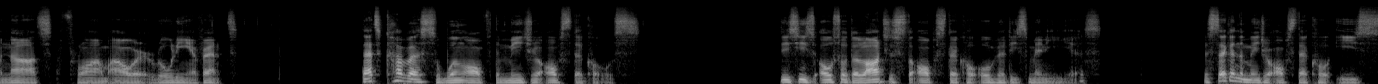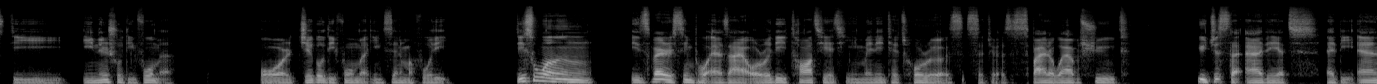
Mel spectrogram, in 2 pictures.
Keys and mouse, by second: 0.2 space, 1.9 click, 2.7 shift+space, 3.9 click, 4.2 click, 4.8 shift+space, 6.1 space, 6.6 z, 7.5 shift+space, 8.8 space, 10.2 space, 11.8 ctrl+alt+shift+q, 14.7-15.7 drag, 16.6 click, 17.5 click, 18.5 ctrl+a, 23.1 click.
